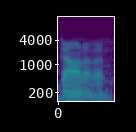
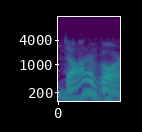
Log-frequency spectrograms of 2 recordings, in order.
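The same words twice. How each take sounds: First: The name is said without an R sound. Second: The name is said with an R sound. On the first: The speaker calls it right. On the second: The speaker calls it wrong.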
